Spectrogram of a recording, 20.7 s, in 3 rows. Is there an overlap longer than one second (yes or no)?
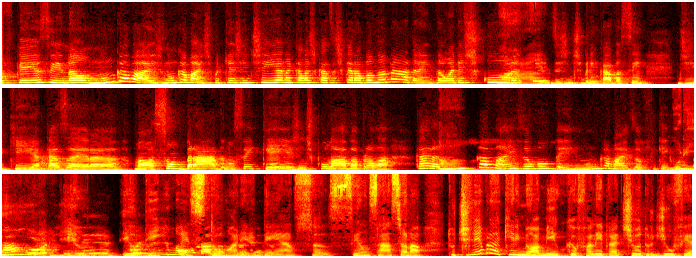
yes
